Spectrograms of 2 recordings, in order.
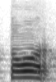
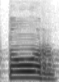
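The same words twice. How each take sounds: First: The first vowel sounds like 'o' in 'tore'. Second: The same.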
